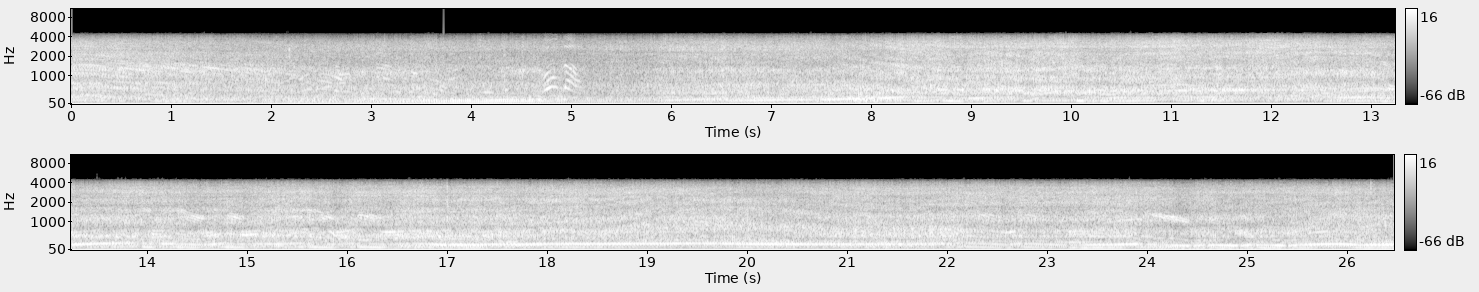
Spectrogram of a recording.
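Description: An off-road vehicle's engine revs and strains up and down as it climbs through mud.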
